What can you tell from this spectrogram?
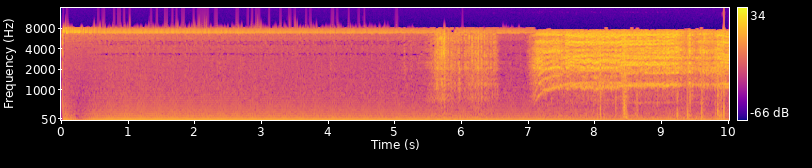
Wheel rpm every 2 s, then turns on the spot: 0, 0, 10, 70, 160.
4-6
